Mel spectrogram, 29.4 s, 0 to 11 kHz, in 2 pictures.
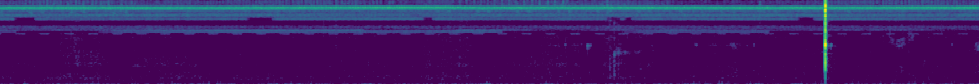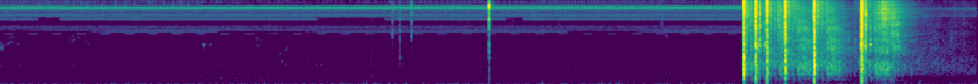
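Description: AR-15 rifle fired in a rapid string of about five shots near the end, each a sharp crack with ringing after it, over a steady chorus of night insects. Two single sharp clicks come earlier, well apart.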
